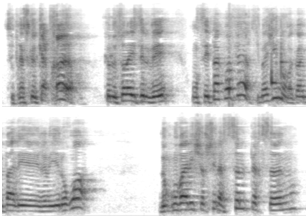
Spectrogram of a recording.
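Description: A man teaching a religious class, telling a story in an animated way and speaking straight to his listeners. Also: fairly high pitch. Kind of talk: lively storytelling lesson.

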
